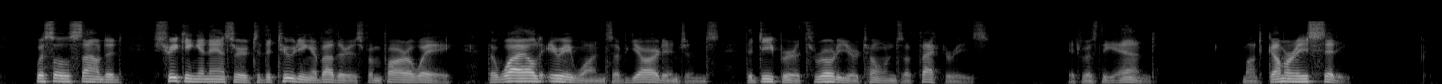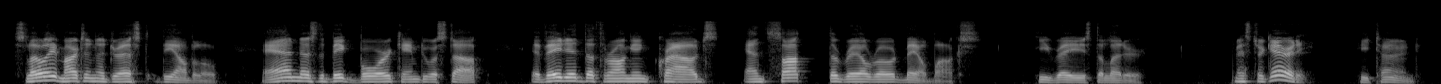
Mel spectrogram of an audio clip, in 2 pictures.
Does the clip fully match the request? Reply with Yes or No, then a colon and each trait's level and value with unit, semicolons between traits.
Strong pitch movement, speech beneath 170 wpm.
Yes: wide, 5.9 semitones; slow, 135 wpm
